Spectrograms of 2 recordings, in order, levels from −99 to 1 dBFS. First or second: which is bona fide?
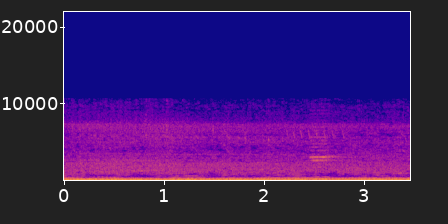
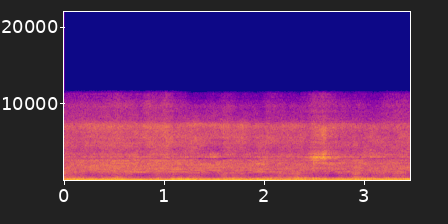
first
